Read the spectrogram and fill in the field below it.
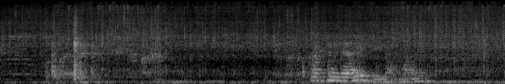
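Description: Ginger and garlic sauté in a pan for beef stew, a continuous sizzle with a couple of stirring scrapes and a louder crackling burst near the end, heard close under faint background noise.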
